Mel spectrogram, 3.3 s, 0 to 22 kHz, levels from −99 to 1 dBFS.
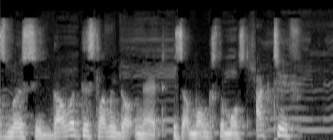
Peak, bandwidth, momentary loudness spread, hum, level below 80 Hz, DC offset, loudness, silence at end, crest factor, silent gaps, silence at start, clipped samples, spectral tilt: -12 dBFS; 13 kHz; 4 LU; none; -54 dBFS; under 0.1%; -24 LUFS; 0 s; 12 dB; none; 0 s; under 0.1%; -5 dB/octave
